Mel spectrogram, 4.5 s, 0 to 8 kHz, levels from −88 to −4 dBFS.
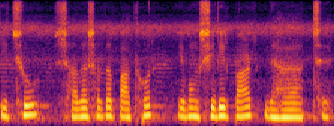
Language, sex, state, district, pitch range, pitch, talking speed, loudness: Bengali, male, West Bengal, Alipurduar, 145-165 Hz, 150 Hz, 120 wpm, -16 LUFS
